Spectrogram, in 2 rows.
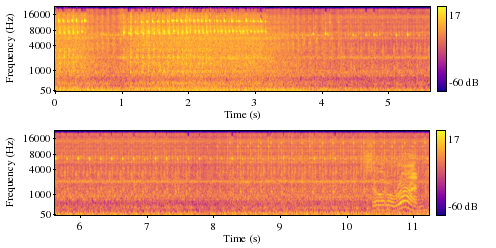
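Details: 1971 VW Beetle air-cooled flat-four with cleaned reproduction Kafer 34 PICT-3 carburetor replacing a 30/31 PICT: uneven, lumpy, wavering rough idle; still problems idling and running smooth despite cleaning.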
